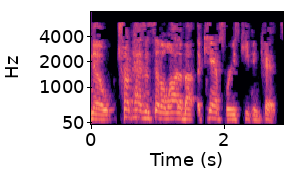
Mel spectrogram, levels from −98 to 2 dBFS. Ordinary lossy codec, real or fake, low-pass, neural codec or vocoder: MP3, 24 kbps; real; 7.2 kHz; none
